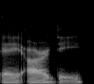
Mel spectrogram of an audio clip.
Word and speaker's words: Gerhard: MindsEye developer Build a Rocket Boy's co-CEO Mark Gerhard, however you pronounce that, it's Gerhard, revealed that he thinks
